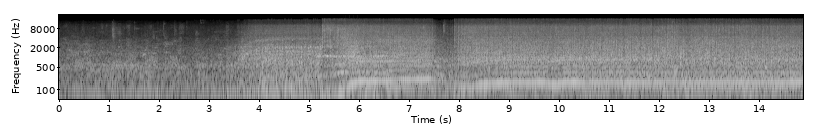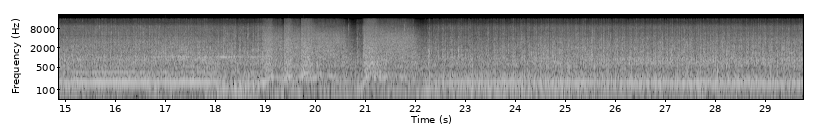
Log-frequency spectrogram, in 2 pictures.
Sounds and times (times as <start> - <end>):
Car: 0.0 - 29.7.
